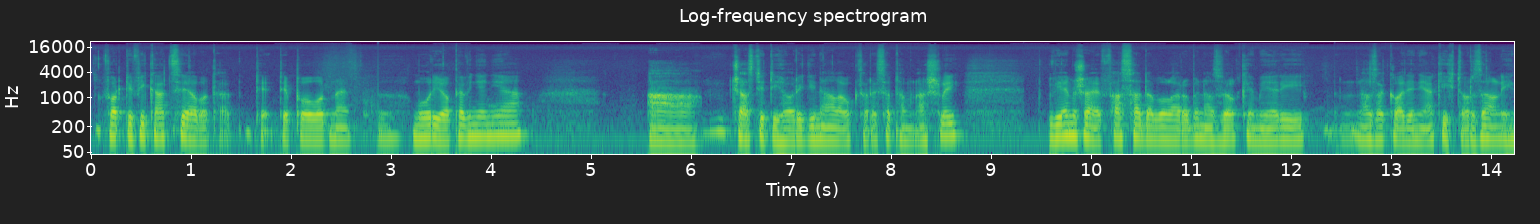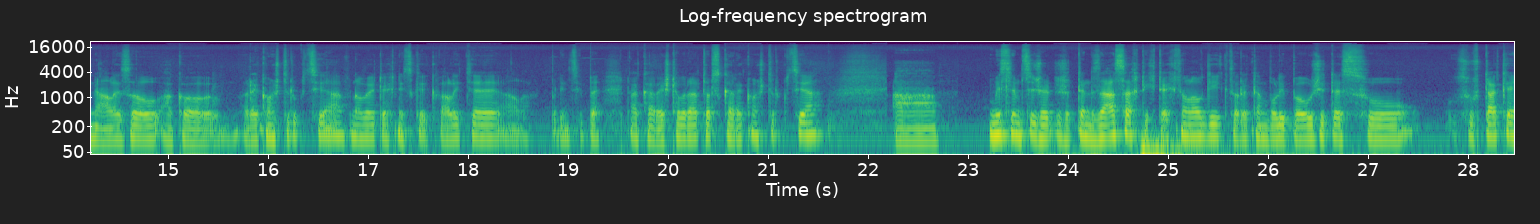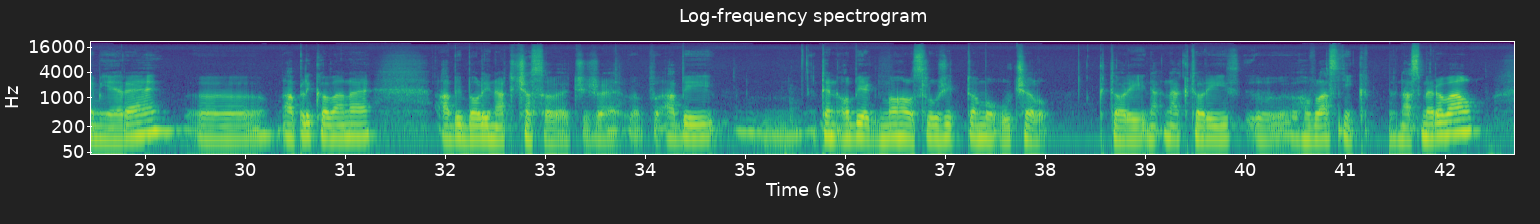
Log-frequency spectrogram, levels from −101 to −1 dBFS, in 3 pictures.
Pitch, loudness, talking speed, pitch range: 110 Hz, -22 LUFS, 110 wpm, 100-115 Hz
